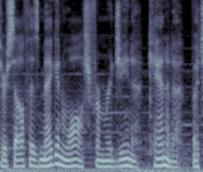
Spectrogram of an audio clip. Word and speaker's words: Regina: She introduces herself as Megan Walsh from Regina, Canada, but she pronounces it to rhyme with vagina.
